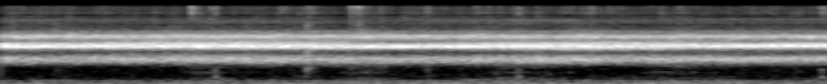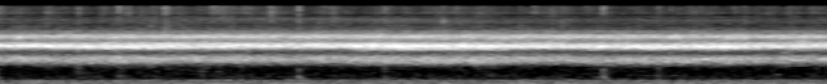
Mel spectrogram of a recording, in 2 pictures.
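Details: Thousands of frogs singing in rain: a dense, unbroken chorus forms steady ringing layers of mid and high trilling, over a low constant rumble of rainfall with occasional soft clicks.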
